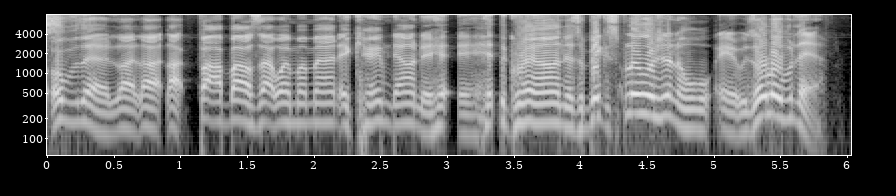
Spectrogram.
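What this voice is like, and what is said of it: Shifting, unidentifiable put-on accent. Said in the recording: “My voice went through a lot of changes then. I don't know what I was aiming at... I can't pinpoint what accent you were trying to... It just went wild... It was just bad.”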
